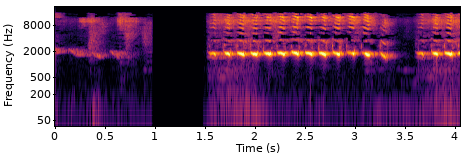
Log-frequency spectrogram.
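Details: {'caption': 'Sooty-headed bulbul singing persistently to provoke rivals: a few thin descending whistles, a pause, then a fast rattling trill of about twenty buzzy pulses lasting two seconds, then a brief silence before the trill starts again.'}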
